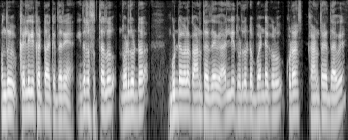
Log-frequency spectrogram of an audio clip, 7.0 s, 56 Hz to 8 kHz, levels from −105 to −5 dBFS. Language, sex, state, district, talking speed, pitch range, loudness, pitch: Kannada, male, Karnataka, Koppal, 145 wpm, 135-150 Hz, -15 LUFS, 140 Hz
